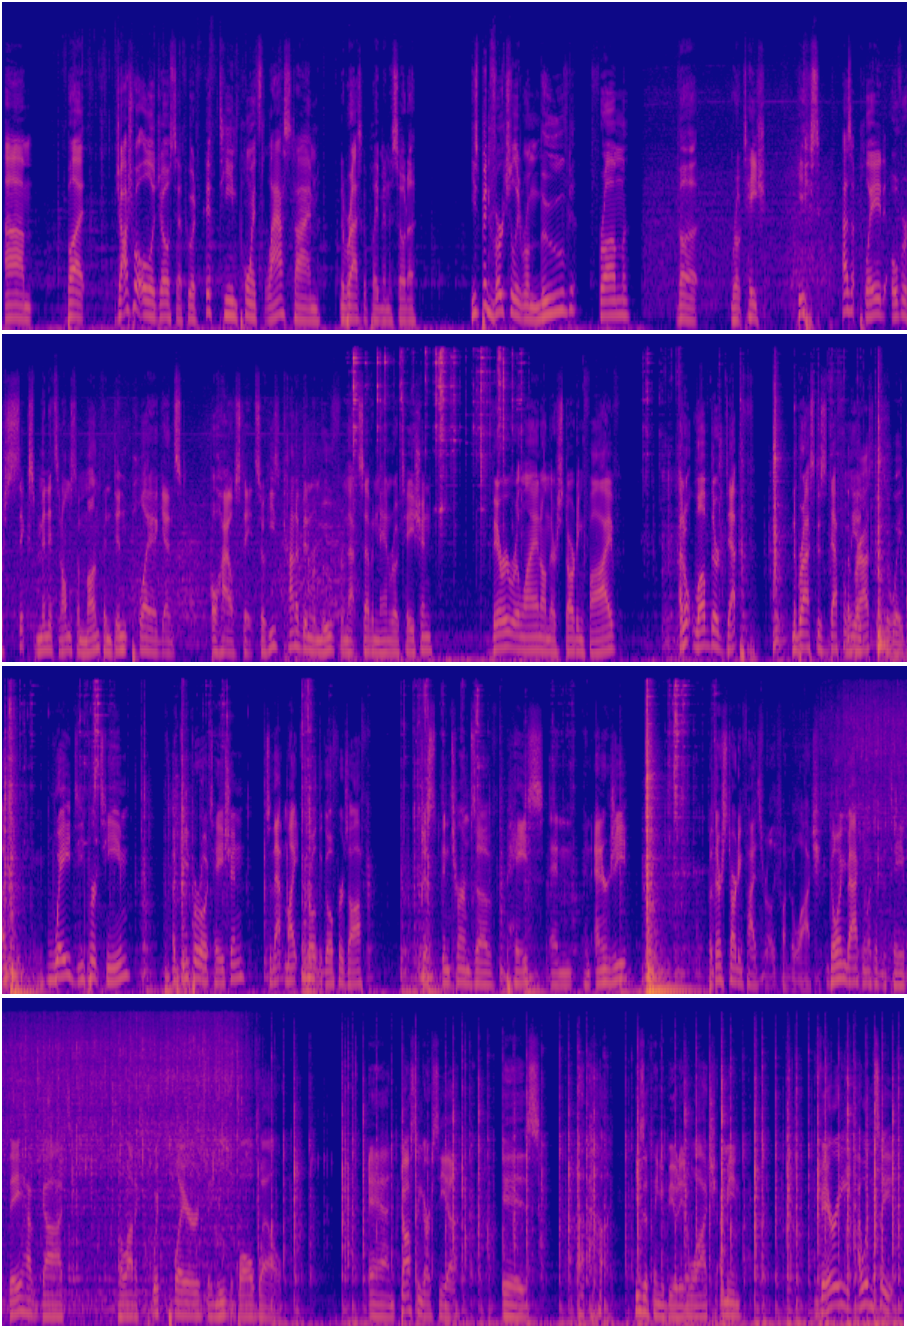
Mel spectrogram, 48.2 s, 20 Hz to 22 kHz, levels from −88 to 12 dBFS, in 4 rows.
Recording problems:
household noises; very loud; throughout; 3 dB above the speech

